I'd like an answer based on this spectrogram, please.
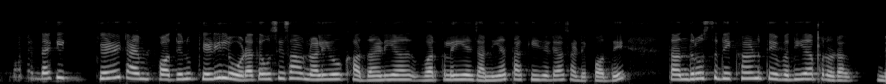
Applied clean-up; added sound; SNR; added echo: neural mask model DeepFilterNet 3.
